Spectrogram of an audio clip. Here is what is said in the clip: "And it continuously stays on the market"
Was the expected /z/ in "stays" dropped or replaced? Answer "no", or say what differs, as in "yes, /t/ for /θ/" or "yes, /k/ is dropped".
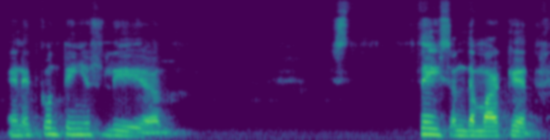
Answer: yes, /s/ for /z/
